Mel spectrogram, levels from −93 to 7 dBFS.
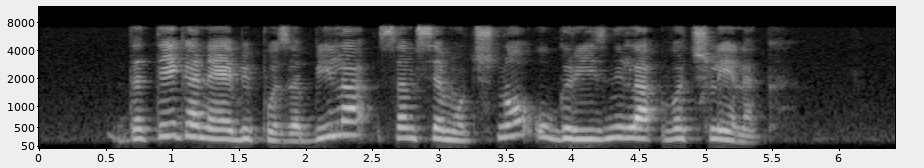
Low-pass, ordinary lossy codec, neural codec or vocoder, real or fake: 7.2 kHz; Opus, 64 kbps; none; real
